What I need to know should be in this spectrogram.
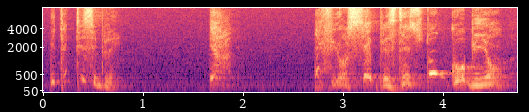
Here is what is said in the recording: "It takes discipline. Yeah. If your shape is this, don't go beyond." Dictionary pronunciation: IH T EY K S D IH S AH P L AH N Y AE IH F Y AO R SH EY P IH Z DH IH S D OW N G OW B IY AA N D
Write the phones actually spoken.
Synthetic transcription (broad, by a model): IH T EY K D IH S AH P L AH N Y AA IH F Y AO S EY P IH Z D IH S D OW N G OW B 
